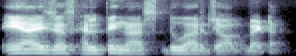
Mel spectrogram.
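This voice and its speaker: A man, a Marathi speaker, teaches a live online session with a medium-pitched voice. He talks loosely and conversationally, leaning on "uh" and asking "all right?" to keep his audience with him. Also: a little fast, pushed and bright. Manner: conversational, frequent "all right?" checks and "uh" fillers. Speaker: filmmaker and workshop presenter. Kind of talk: live online workshop talk.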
